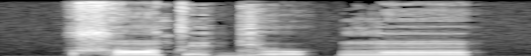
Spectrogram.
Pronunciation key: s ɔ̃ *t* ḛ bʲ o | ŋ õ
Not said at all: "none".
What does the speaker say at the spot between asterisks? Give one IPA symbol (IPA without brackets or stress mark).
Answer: t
